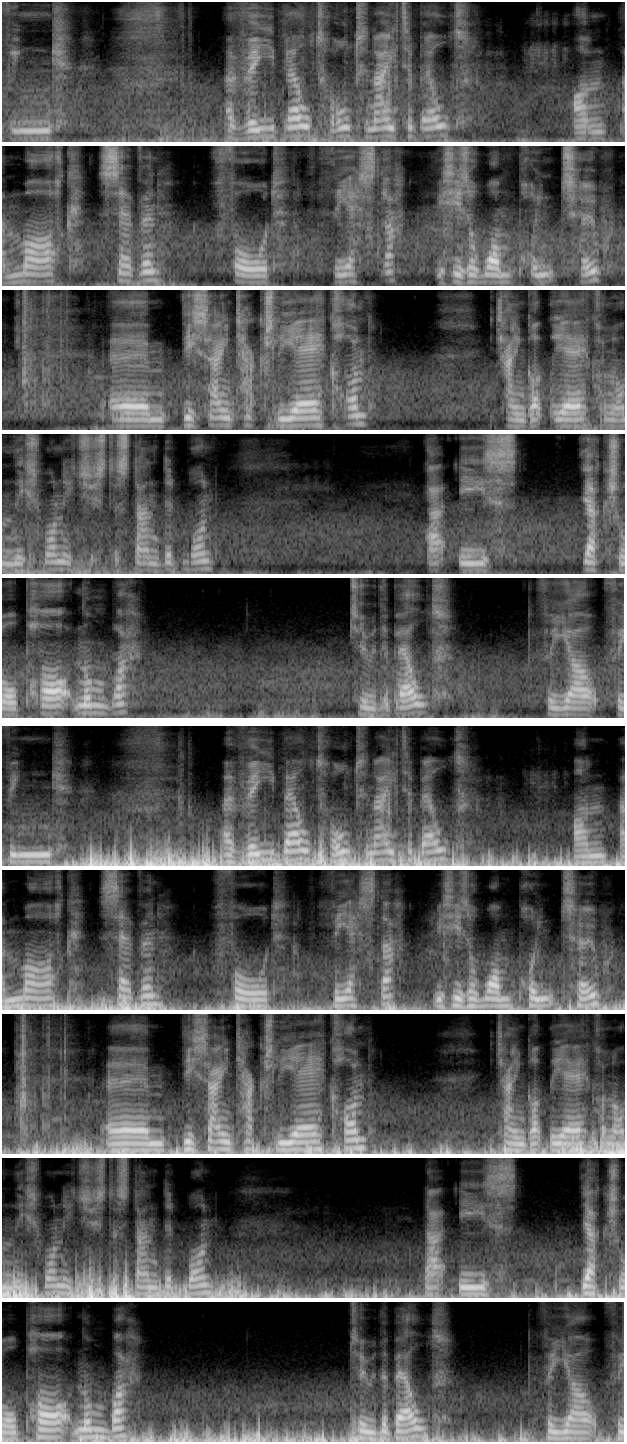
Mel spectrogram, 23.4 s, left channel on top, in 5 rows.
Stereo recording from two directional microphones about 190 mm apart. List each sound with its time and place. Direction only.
0.0 s speech: centre (ahead or behind)
17.2 s speech: 5° right (ahead or behind)
21.2 s speech: centre (ahead or behind)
